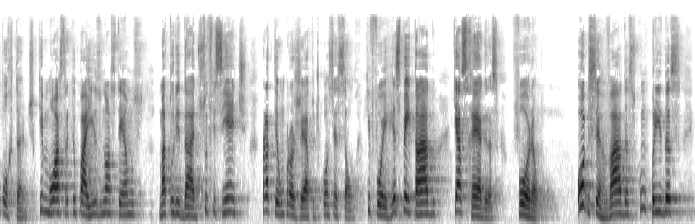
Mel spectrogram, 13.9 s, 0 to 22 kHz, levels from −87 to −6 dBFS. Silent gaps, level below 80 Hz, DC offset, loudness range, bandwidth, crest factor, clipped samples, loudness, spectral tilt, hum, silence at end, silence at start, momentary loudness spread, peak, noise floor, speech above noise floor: none; -70 dBFS; under 0.1%; 5 LU; 16 kHz; 22 dB; under 0.1%; -24 LUFS; -3.5 dB/octave; none; 0.2 s; 0.05 s; 15 LU; -4 dBFS; -61 dBFS; 37 dB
